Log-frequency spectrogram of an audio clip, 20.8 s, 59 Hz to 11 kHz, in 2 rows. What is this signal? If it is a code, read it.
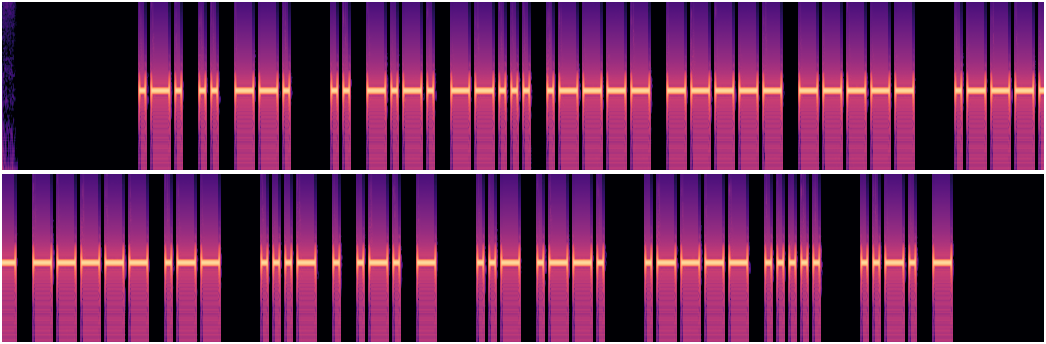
Morse code, heard as a keyed tone, about 20 wpm, 700 Hz. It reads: RIG IC7100 10W VERT UP 15 FT
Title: Practice QSO - Exchange 2 - Info - 20wpm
